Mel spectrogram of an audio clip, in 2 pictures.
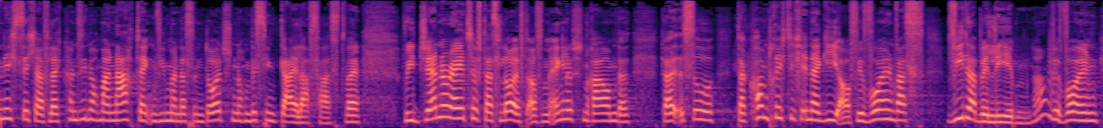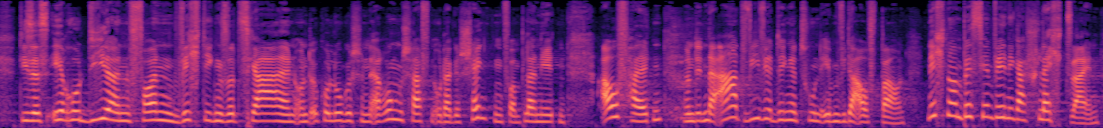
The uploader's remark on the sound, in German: live vom BAM! Bock auf Morgen Festival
